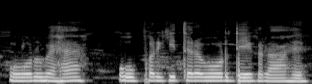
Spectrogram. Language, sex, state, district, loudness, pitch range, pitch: Hindi, male, Uttar Pradesh, Saharanpur, -13 LUFS, 160-175 Hz, 170 Hz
